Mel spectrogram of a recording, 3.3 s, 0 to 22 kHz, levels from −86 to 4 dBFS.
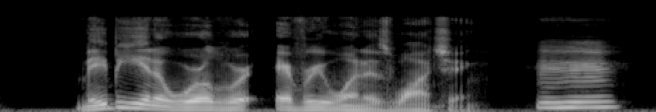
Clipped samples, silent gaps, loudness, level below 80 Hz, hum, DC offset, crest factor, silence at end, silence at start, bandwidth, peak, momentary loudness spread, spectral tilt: under 0.1%; none; -25 LUFS; -40 dBFS; none; under 0.1%; 16 dB; 0.2 s; 0.4 s; 12 kHz; -10 dBFS; 11 LU; -7 dB/octave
